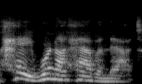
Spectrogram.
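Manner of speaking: play-acted mild, held-back yell. Retelling confronting a man hitting a woman on the metro: imitating own shout at top of lungs. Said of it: "at the top of my lungs now, I yelled".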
